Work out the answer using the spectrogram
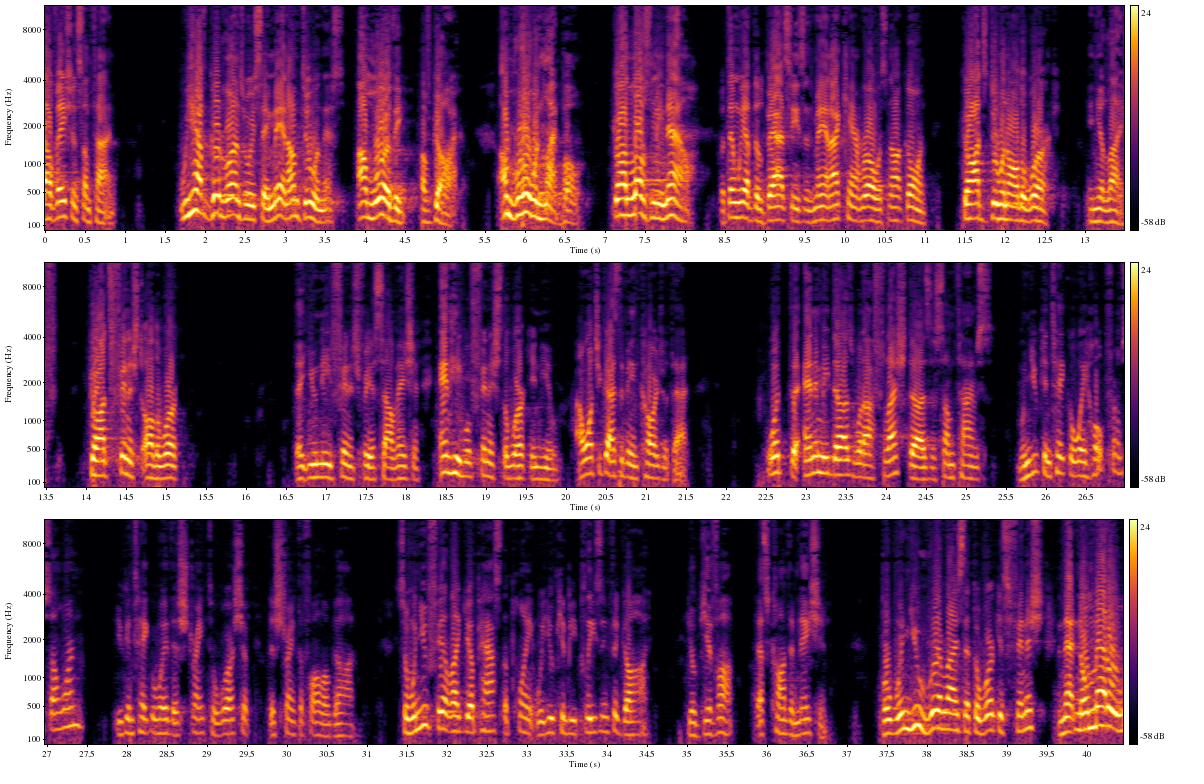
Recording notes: at Restoration Road Church in Wakefield, MA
